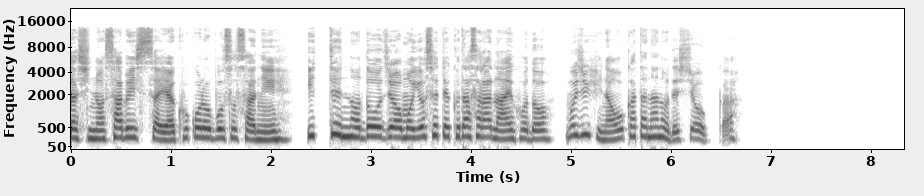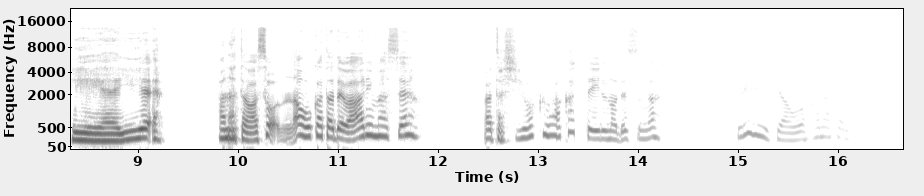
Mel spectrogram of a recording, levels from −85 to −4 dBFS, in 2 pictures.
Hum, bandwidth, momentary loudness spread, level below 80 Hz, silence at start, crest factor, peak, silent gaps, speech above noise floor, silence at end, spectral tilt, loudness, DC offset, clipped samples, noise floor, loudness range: none; 13.5 kHz; 22 LU; -84 dBFS; 0 s; 20 dB; -18 dBFS; none; over 53 dB; 1.55 s; -4 dB/octave; -36 LUFS; under 0.1%; under 0.1%; under -90 dBFS; 21 LU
